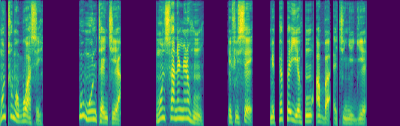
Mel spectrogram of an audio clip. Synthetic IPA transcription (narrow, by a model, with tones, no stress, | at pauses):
mʊ̃˦n̩˦tʰʊ˦mʊ̃˨bʊ˦a˨sɪ̰˨ | mʊ̃˦mũ˦n̩˦tʰæ̃˨ɲ˨t͡ɕʰɪ˦a̰˨ | mʊ̃˦n̩˦sa˦nʊ̃˦ɲᶣɪ̃˦ɪ̃˦ɦʊ̃˨ | e˨fi˨sɛ˦ | mɪ̃˨pʰɛ˦pʰɛ˦jɛ˨hʊ̃˦ʔa˦ba̰˨ʔæ˨t͡ɕʰĩ˨ɲɛ̃˨d͡ʑi˦ɛ˦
